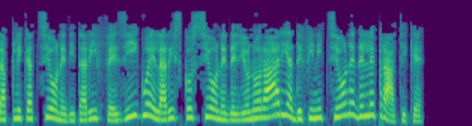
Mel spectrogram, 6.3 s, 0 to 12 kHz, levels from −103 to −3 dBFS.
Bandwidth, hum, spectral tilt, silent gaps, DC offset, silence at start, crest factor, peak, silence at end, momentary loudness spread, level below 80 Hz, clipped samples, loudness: 8.6 kHz; none; -6 dB/octave; none; under 0.1%; 0 s; 18 dB; -4 dBFS; 0.7 s; 6 LU; -66 dBFS; under 0.1%; -21 LUFS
